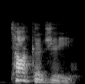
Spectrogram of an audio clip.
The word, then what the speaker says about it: Takagi: That's 21-28 says it's pronounced Takagi.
